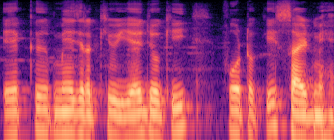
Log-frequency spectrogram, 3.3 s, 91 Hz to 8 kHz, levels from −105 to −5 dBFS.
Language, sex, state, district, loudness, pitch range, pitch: Hindi, male, Uttar Pradesh, Shamli, -21 LUFS, 105-120 Hz, 115 Hz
